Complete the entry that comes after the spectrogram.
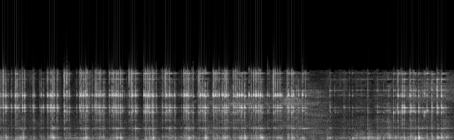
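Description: Long nails tap and scratch the side and base of an empty, hollow cut-crystal tumbler lying on its side. Quick, irregular, bright glassy clicks with very short ring fill most of the clip. Around the fifth second they give way to a softer scratching stretch before the taps pick up again.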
